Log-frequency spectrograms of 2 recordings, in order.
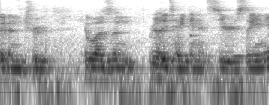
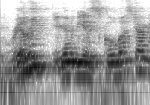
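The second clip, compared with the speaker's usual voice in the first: higher, incredulous question; mock disbelief; 4 semitones higher, 4 dB louder, faster than usual. Schoolmate reacting to the bus driver plan, retold disbelief. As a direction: question it quickly, pitched up in surprise.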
